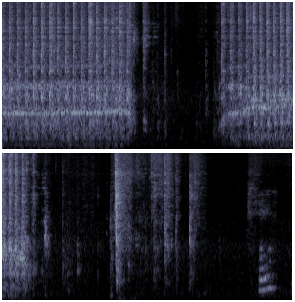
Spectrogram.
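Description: A sewing machine stitches envelope pages for a junk journal in two long, rapid, buzzing runs with a pause between, close up, followed by scattered clicks and handling noises and a brief voice.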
